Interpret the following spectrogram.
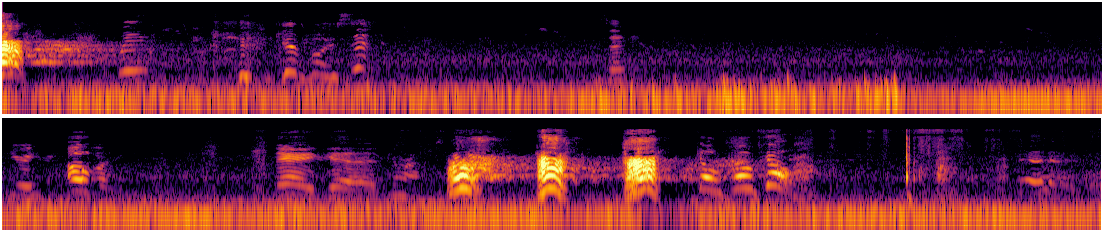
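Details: During a frisbee, obedience and tricks display, a six-and-a-half-month-old German Shepherd called Yuri lets out a short run of three clipped barks after several seconds of a person speaking.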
